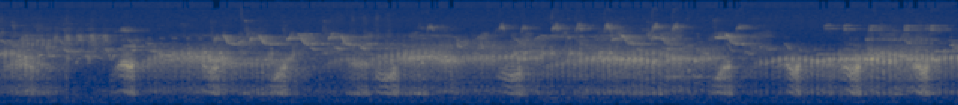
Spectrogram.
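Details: Frogs on a small lake at the forest edge at dawn, croaking in a steady pulsing chorus, while birds add quick repeated whistled notes over it throughout.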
